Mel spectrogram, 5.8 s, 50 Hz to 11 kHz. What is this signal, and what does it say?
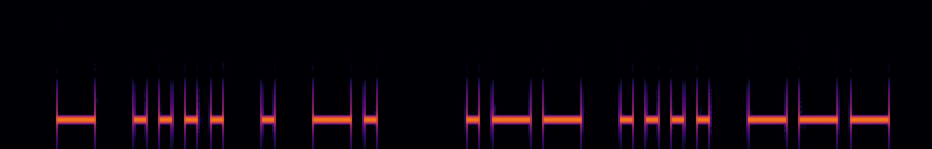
Morse code, heard as a keyed tone, about 15 wpm, 700 Hz. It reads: THEN WHO
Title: Sentences from Top 100 Words 15wpm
